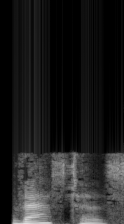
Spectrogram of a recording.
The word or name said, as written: vastus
